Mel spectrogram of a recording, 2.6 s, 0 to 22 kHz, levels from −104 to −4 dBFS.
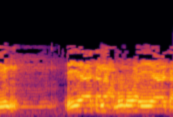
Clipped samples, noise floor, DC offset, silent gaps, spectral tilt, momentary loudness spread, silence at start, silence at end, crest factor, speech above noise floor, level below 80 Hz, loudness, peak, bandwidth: under 0.1%; -39 dBFS; under 0.1%; none; -10 dB/octave; 7 LU; 0 s; 0 s; 14 dB; 23 dB; -64 dBFS; -16 LUFS; -2 dBFS; 5.6 kHz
